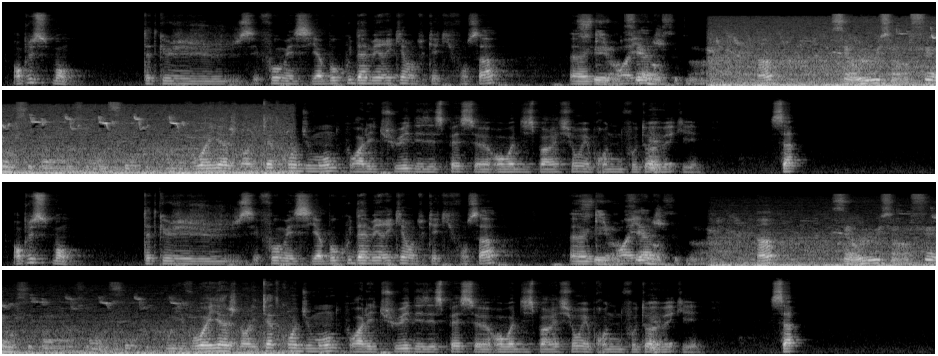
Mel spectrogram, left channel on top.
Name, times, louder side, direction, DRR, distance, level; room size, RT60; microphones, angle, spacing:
voice 1, 0.1-0.8 1.4-5.1 5.7-6.6 7.5-7.9 10.2-10.6 11.0-16.3 17.0-17.2, right 1 dB, 10° right, 0.5 m, -26 dB
sound 1, 1.5-13.5, right 2 dB, 75° right, 0.6 m, -43 dB
voice 2, 5.8-7.2 8.3-10.7 15.7-16.0, left 2 dB, 60° left, 1.0 m, -25 dB
sound 2, 7.0-12.3, left 4 dB, 90° left, 0.5 m, -24 dB
3.7 x 2.4 x 4.4 m
head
